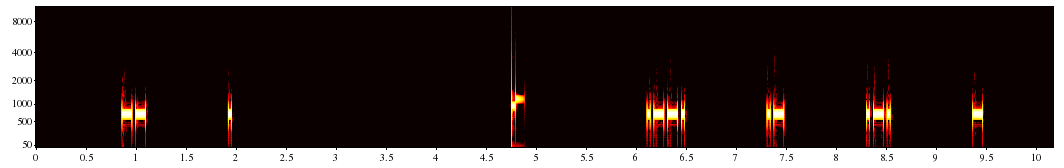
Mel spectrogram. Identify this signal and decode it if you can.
Morse code, heard as a keyed tone, about 35 wpm, spaced as for 10 wpm, 690 Hz. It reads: ME PART
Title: 8x Character Spacing - Top 200 Words - 35wpm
